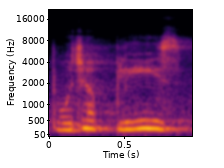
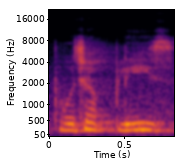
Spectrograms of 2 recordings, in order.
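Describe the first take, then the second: First: Pleading. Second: Softer, gentle please; soft coaxing. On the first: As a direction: beg her to break the silence. Begging her to speak. (బతిమాలుతూ please) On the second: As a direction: coax her tenderly. Softly coaxing her to eat. (మెల్లగా బతిమాలుతూ) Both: Acted.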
